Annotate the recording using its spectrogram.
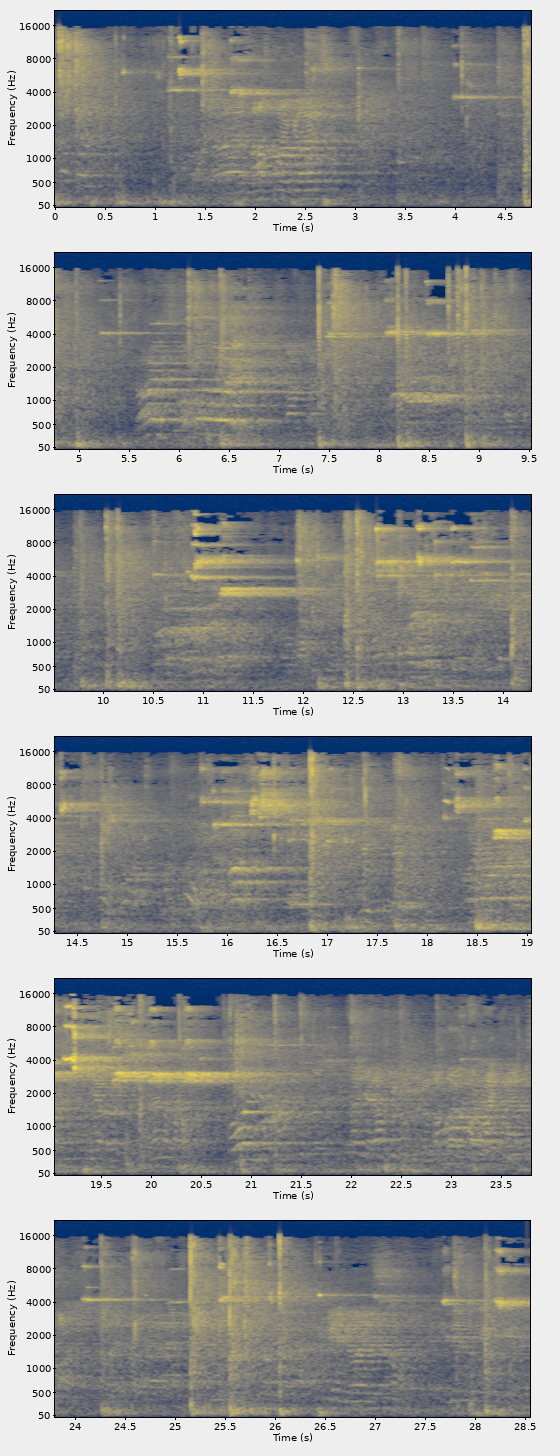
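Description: Sneakers squeak on a wooden court.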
